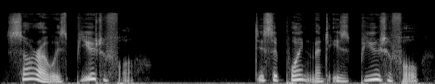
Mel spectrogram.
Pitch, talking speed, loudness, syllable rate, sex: 180 Hz, 85 wpm, -20 LUFS, 4.5 syllables/s, male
